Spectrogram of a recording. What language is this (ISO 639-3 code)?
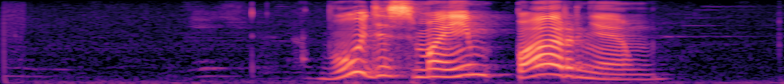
rus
